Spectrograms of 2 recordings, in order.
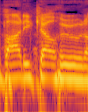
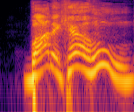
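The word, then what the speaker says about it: Boddy-Calhoun: Body Calhoun. Spell it. – It's his last name. B-O-D-D-Y dash Calhoun. Like Calhoun's.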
